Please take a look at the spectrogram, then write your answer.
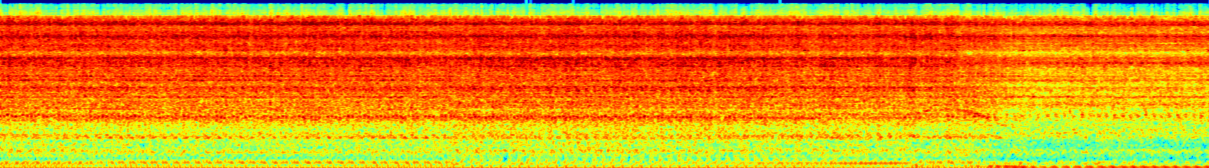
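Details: Classic small-block Ford engine just started after new distributor install, timing not yet set; loud idle with an uneven, loping beat and shifting tone, no clear single knock; idling rough, cause not pinned down.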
